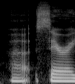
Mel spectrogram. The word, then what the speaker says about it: Sarah: I am Sarah Universe on Instagram, and I am Sarah, spelled with an H. The H is silent, and, as in forever young.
